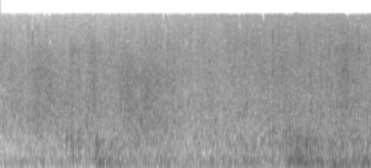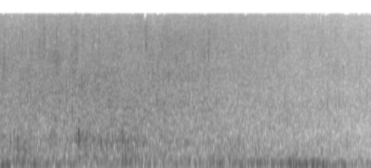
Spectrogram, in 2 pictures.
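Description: Melting Antarctic icebergs recorded underwater in Antarctica by sound recordist Mark Michel: a continuous fizzing crackle of countless tiny pops and clicks over a deep, steady rumble, staying fairly loud and even throughout, with no voices.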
